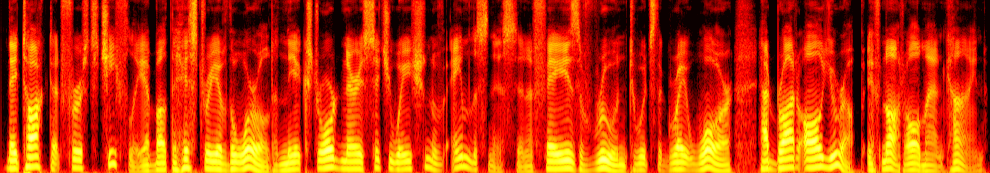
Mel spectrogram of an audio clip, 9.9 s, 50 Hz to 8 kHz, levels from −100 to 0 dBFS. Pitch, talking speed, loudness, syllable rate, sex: 115 Hz, 210 wpm, -21 LUFS, 5.6 syllables/s, male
